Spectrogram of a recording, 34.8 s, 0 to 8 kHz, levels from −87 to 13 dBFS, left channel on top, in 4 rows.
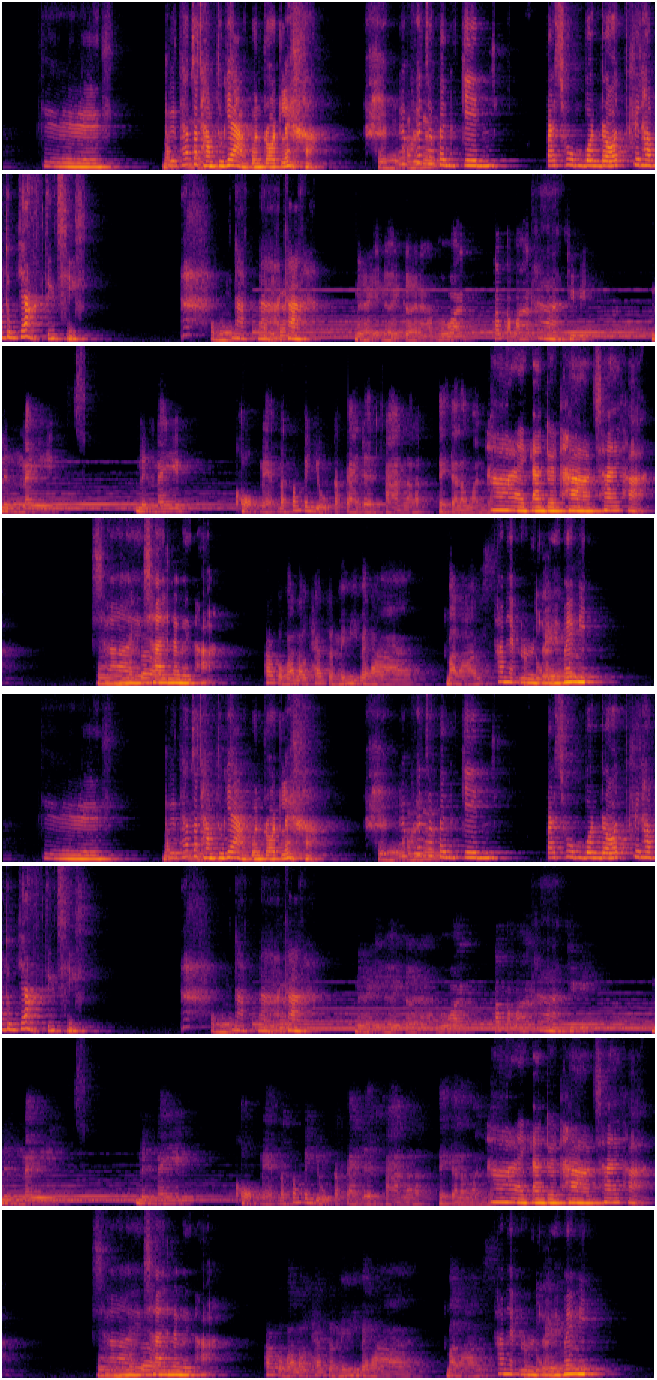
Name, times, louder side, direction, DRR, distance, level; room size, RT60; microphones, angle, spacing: voice 1, 0.6-1.4 2.2-4.2 4.8-6.6 7.3-9.8 11.1-11.5 11.8-12.8 15.9-16.2 23.9-26.0 27.5-29.0 32.7-33.9, left 3 dB, 25° left, 11 dB, 0.4 m, -19 dB
voice 2, 2.1-2.9 3.3-3.4 5.0-5.8 11.5-12.6 13.4-14.9 15.3-15.8 16.2-16.5 17.4-18.2 19.2-19.8 20.5-24.0 27.4-28.3 29.6-31.6 32.0-32.6 33.0-33.9, left 3 dB, 85° left, 7 dB, 0.9 m, -30 dB
sound 1, 12.0-21.4, right 1 dB, 65° left, 1.3 m, -35 dB
10.5 x 6.6 x 4.2 m, 0.99 s
head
